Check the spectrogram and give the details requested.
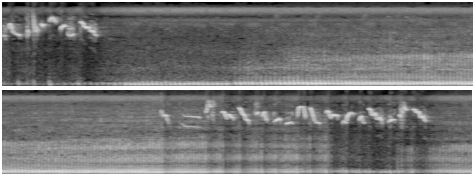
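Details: Lemon-bellied white-eye of Lombok singing ngejos in the morning: a brief twitter of high notes opens, then loud low rumbling noise, then a longer run of rapid, zigzagging chirps returns.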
